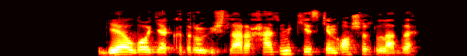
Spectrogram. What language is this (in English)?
Uzbek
